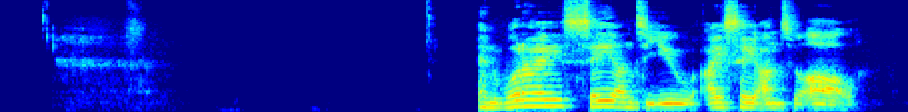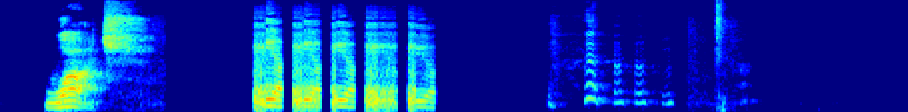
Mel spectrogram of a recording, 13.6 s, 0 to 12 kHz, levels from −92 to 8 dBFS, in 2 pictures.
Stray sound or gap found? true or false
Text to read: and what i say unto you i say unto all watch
true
